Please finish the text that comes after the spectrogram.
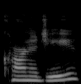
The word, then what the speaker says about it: Carnegie: Carnage rhymes with bikini.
